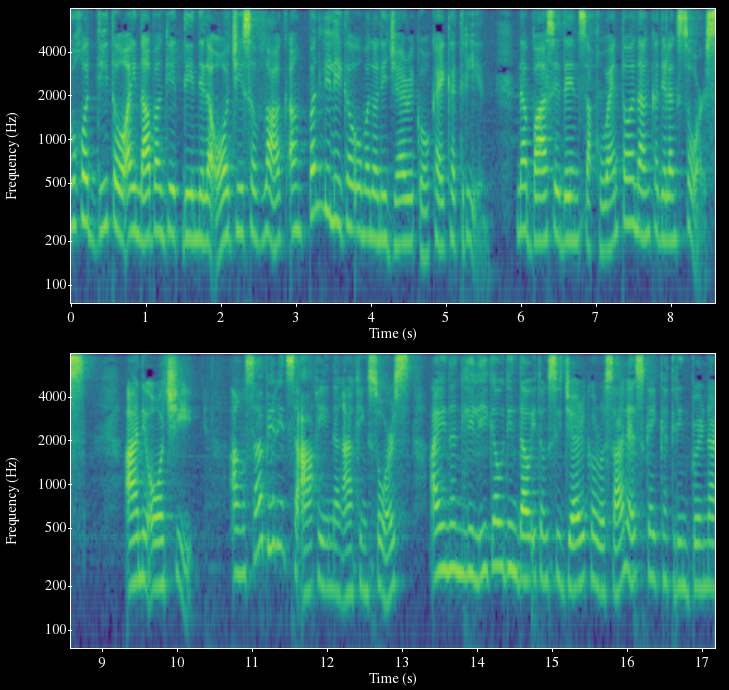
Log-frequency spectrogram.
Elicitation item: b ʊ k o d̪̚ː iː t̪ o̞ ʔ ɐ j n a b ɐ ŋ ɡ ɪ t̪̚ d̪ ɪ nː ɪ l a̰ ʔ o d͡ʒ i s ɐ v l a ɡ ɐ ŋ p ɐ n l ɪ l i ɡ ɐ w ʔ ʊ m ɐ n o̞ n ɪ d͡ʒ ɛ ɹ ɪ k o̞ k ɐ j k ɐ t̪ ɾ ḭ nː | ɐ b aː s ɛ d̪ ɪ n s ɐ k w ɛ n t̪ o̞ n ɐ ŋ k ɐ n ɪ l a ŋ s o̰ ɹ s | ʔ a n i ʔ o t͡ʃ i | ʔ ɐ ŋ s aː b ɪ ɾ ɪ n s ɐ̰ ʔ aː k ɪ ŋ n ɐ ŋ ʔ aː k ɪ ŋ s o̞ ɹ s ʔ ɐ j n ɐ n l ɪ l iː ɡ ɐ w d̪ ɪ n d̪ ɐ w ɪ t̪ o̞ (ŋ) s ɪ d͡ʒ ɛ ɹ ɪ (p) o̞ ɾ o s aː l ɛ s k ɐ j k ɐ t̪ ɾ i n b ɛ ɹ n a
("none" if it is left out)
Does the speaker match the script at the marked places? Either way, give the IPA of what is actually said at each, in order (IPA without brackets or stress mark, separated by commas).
ŋ, k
